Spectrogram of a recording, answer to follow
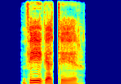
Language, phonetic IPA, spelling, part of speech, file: Hungarian, [ˈveːɡɛteːr], véget ér, verb, Hu-véget ér.ogg
- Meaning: to come to an end, finish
